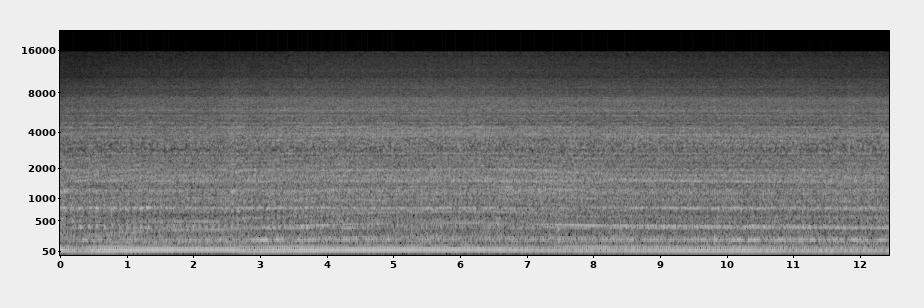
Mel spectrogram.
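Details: 2008 Dodge RAM 1500 Hemi, mostly highway miles with light towing up to 4,000 lbs, on jack stands in gear, wheels spun from 20 up to 50–60 mph; constant droning hum with steady tones; rear differential noise persisting after a fluid change.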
